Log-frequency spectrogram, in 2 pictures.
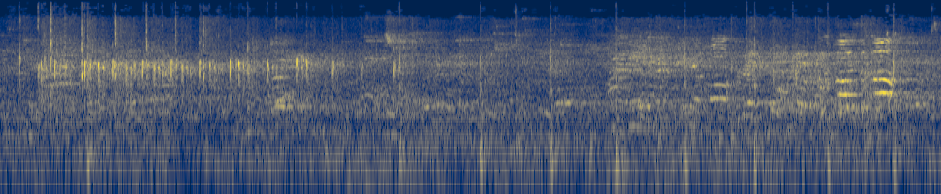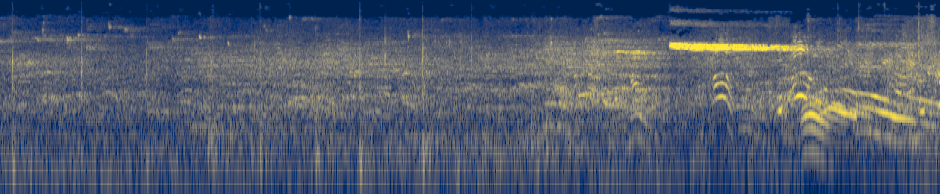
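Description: A basketball bouncing on a hardwood gym floor during play, with scattered voices echoing in the large hall. About sixteen seconds in, a steady high whistle sounds for about a second and a half, fitting a referee's whistle.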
